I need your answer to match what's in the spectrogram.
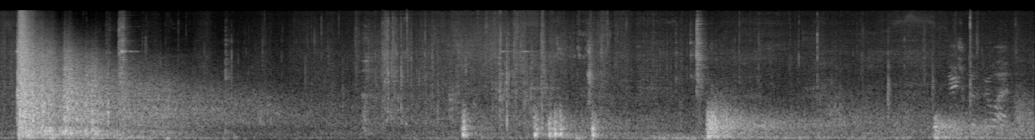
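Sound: cannon firing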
